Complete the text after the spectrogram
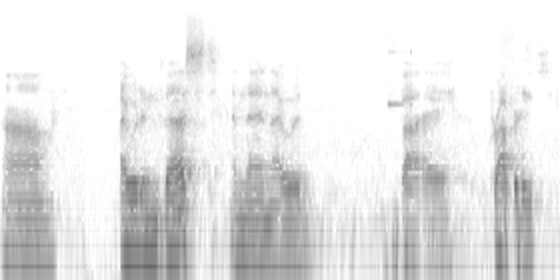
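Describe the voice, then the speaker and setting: A man's voice: fairly low pitch, completely flat delivery, takes it slowly, a little mellow, dull audio, a little hiss or hum. A twenty-year-old man from Connecticut with an American accent, giving casual answers on a video call. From Connecticut, United States. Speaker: dating show contestant, college student. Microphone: video call microphone.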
